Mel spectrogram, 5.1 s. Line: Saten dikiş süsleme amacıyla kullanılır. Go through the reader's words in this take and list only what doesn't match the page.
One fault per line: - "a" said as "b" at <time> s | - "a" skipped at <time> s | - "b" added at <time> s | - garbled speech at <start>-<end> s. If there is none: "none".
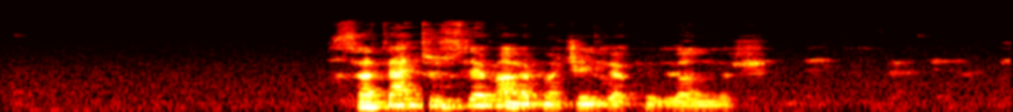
- "dikiş" skipped at 2.1 s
